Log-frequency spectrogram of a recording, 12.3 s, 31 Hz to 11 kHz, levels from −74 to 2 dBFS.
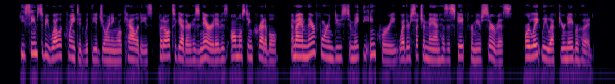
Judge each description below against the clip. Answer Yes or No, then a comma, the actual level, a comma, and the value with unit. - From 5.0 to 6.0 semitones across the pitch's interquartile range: No, average, 4.2 semitones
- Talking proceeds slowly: No, average, 195 wpm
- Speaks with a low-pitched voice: No, high, 195 Hz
